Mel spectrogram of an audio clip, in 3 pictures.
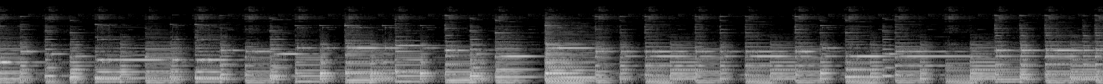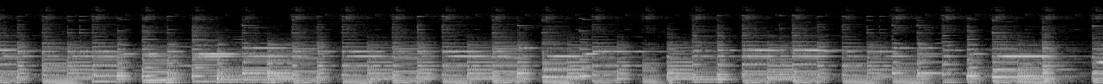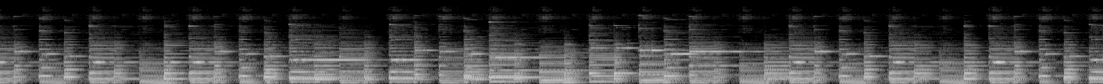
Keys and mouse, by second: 0.3 shift+d, 0.9 r, 3.0 click, 3.3 shift+d, 3.8 r, 5.1 click, 7.9 click, 8.5 shift+d, 10.9 click, 12.3 alt+z, 12.8 click, 14.4 alt+z, 15.4 alt+z, 16.0 shift+click, 17.3 shift+click, 19.2 alt+z, 19.9 d, 25.7 click, 26.5 alt+z, 26.7 click, 28.7 z, 29.2 shift+d, 30.2 r, 32.2 click, 32.8 Tab.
